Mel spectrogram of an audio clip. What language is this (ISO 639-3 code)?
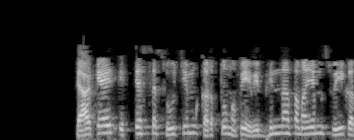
san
